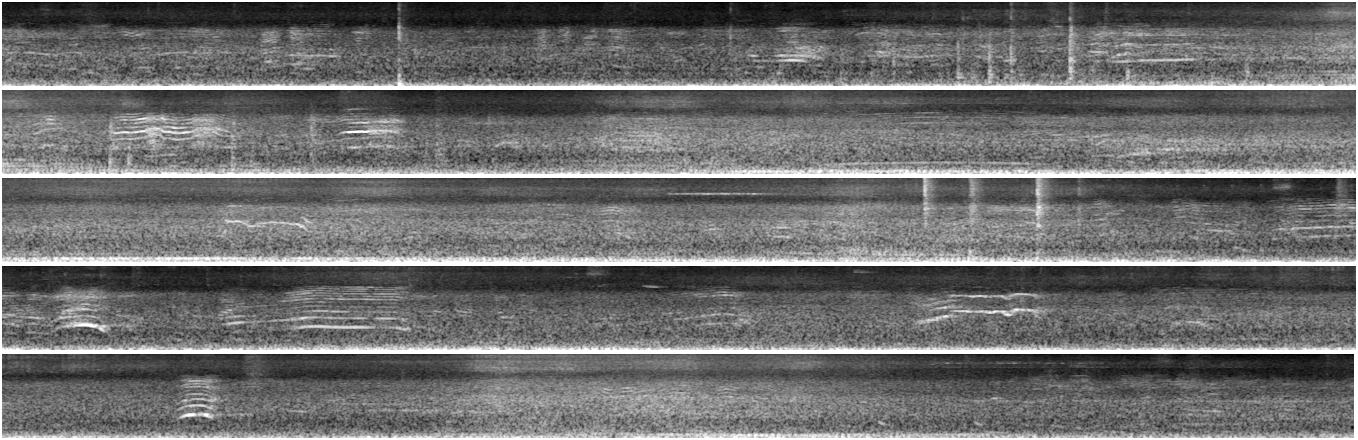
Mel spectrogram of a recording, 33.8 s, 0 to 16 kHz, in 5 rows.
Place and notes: Chaoma Rd., Xitun Dist., Taichung City - Next to the football field
Next to the football field, Many kids are playing football, traffic sound, Binaural recordings, Sony PCM D100+ Soundman OKM II
Taichung City, Taiwan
